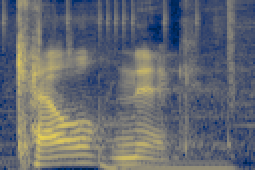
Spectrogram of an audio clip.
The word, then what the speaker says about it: Kelenic: pronounce your last name it's really easy two syllables Kel Nick okay ignore the second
